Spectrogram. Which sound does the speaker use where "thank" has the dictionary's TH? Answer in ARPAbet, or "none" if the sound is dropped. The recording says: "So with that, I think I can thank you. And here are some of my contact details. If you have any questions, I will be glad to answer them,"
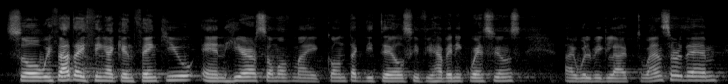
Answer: TH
